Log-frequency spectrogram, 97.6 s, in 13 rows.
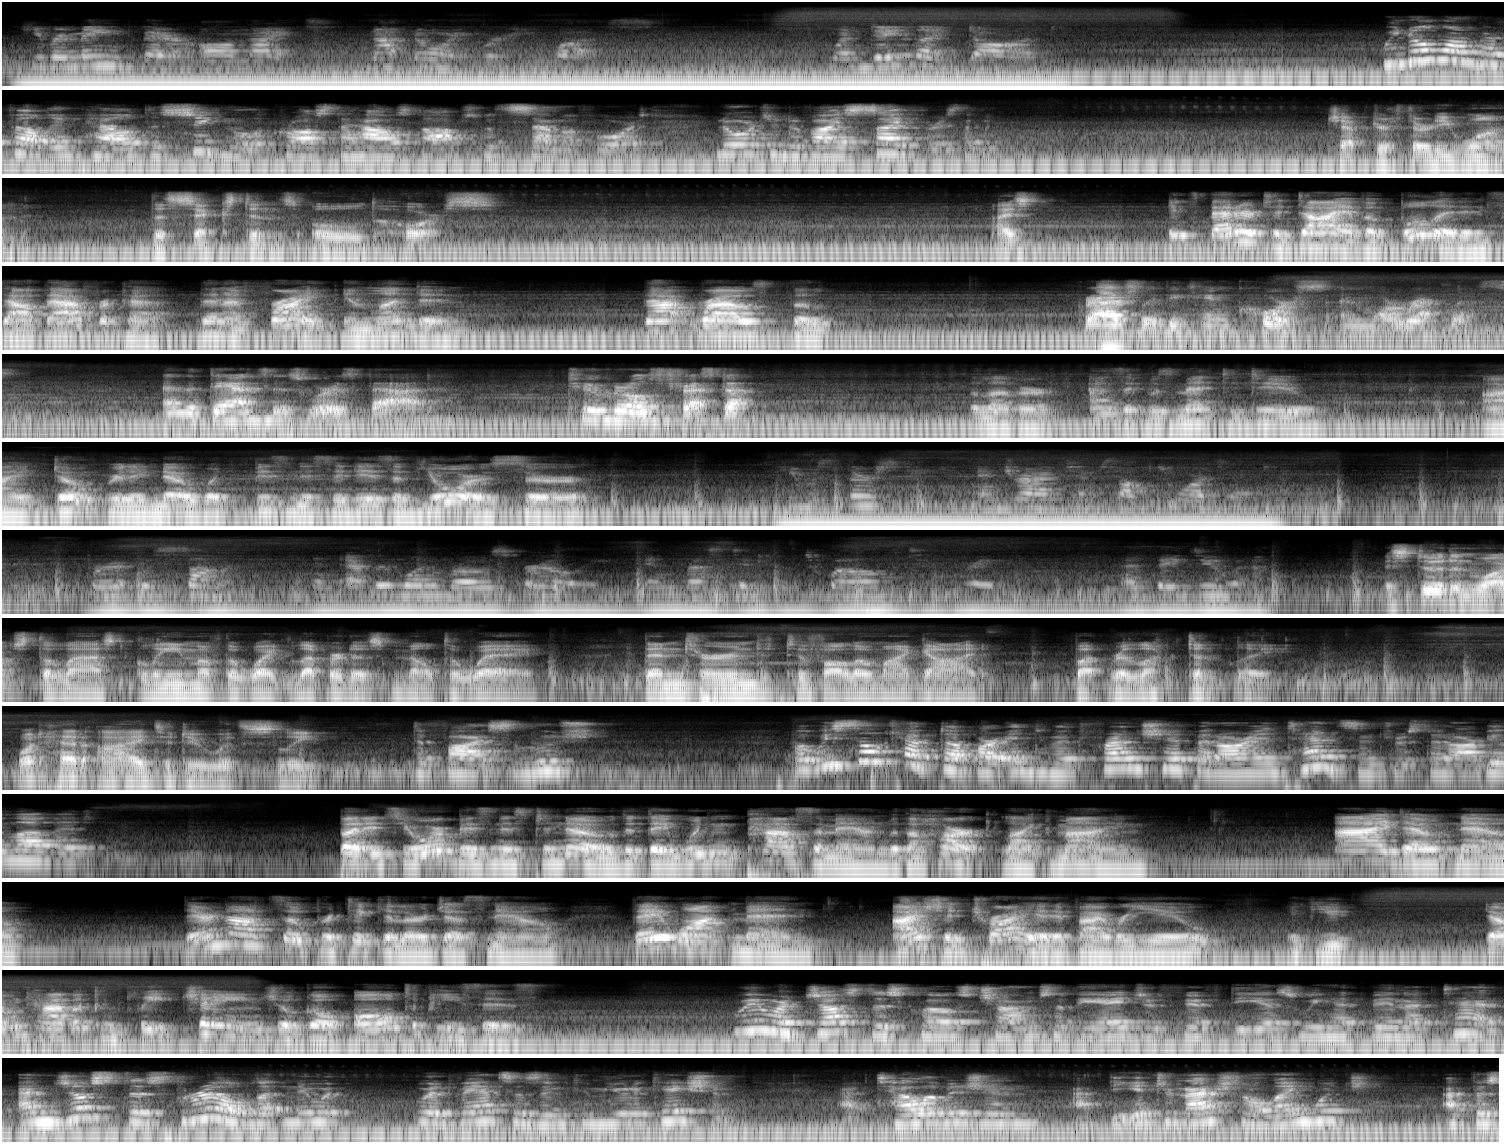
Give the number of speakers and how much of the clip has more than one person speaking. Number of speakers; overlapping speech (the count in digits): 5, no overlap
